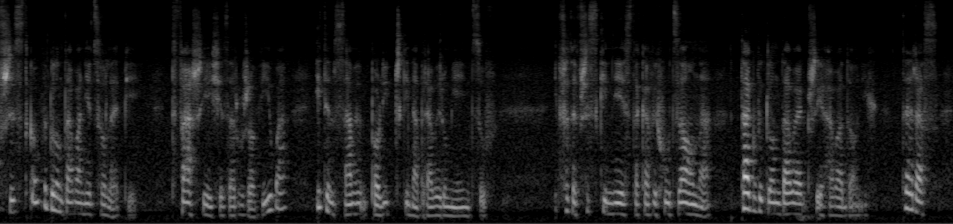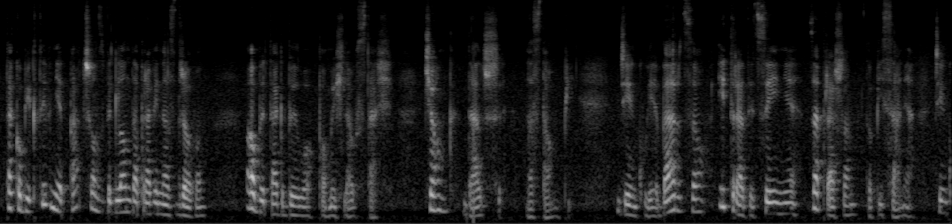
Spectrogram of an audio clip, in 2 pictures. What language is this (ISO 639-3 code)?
pol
